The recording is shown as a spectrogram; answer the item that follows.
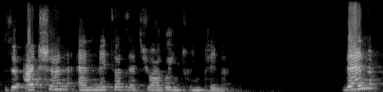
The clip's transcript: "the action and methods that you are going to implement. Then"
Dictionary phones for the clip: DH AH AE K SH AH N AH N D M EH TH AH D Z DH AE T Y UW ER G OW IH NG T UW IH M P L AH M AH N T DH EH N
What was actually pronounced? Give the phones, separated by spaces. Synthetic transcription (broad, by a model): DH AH AE K SH AH N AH N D M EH T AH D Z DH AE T Y UW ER G OW IH NG T UW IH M P L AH M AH N T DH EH N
